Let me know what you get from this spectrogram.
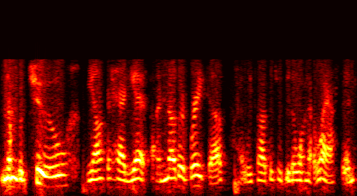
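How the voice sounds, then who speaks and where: A man's voice: on the high side, very animated, normal speed, gravelly, breathy edge. A man hosting a casual radio talk show about TV, chatty and opinionated as he explains his views. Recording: tinny phone-like internet radio line.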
